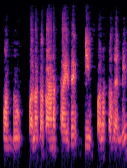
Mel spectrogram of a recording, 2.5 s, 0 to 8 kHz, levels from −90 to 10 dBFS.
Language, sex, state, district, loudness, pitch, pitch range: Kannada, male, Karnataka, Dharwad, -16 LUFS, 130 Hz, 130-135 Hz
